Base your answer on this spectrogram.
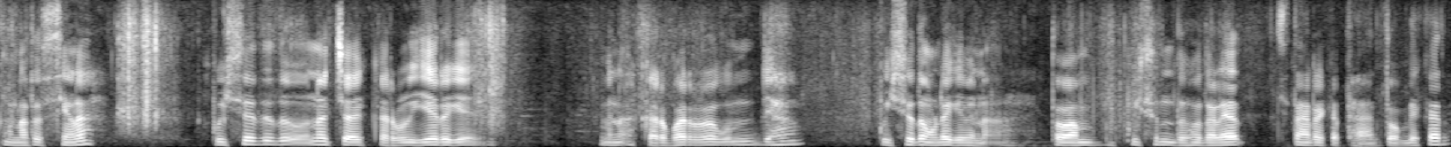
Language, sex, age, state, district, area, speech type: Santali, male, 45-60, Odisha, Mayurbhanj, rural, spontaneous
